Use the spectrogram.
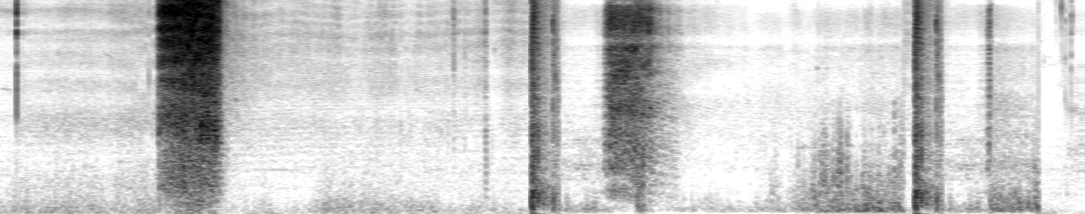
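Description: A firecracker at a Ganesh idol event is lit and set off, with loud hissing bursts of sparks and sharp cracks recurring several times at close range over quieter rustling.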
